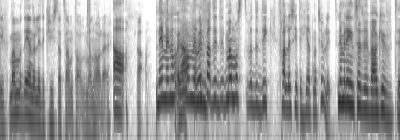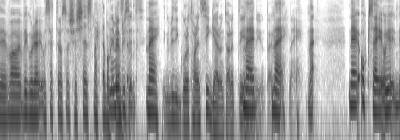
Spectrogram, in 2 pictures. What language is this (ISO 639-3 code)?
swe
